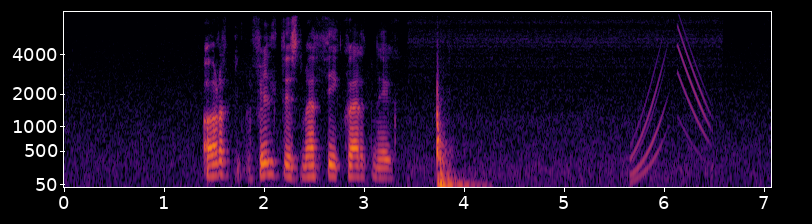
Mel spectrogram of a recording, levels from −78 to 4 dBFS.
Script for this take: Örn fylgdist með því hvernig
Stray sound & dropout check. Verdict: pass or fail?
fail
